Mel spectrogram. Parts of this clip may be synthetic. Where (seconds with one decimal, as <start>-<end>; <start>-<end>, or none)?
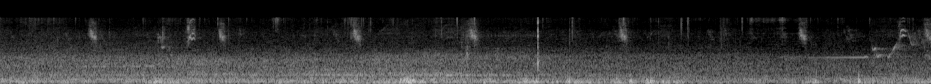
7.5-8.0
